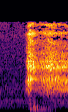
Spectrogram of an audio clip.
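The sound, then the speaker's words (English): A deep breath drawn in during a guided relaxation breathing exercise: near silence, then a sudden airy rush of inhaled air from midway that holds steady and fairly loud to the end. “Breathe it in and fill your body up.”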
